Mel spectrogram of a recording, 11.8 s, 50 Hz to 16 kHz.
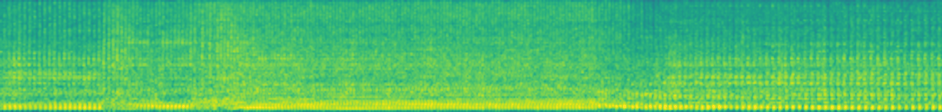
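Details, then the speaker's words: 1968 Sears hydrostatic tractor after rod and crankshaft replacement: fast, rough knocking rattle persists, steady at this speed, no oil burning; owner suspects piston slap, unconfirmed. "yeah, you can still hear it. It's still making the same noise."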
